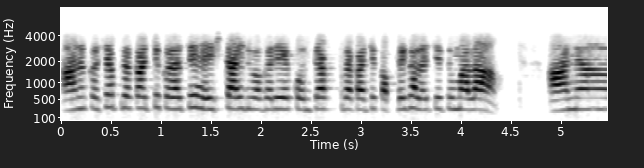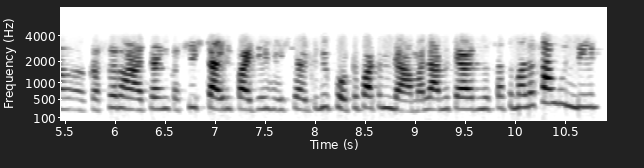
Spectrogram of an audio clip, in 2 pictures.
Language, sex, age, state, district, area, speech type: Marathi, female, 30-45, Maharashtra, Thane, urban, conversation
